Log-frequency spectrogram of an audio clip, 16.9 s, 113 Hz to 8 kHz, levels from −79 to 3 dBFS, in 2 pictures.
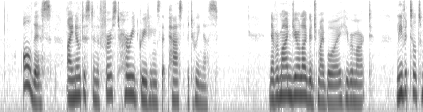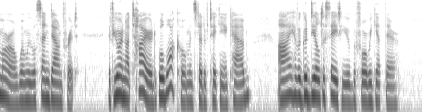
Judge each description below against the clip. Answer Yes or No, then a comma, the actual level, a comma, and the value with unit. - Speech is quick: Yes, fast, 210 wpm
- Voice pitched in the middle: Yes, medium, 180 Hz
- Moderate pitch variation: Yes, average, 3.8 semitones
